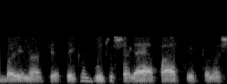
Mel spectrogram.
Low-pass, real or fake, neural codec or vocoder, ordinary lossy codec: 3.6 kHz; real; none; Opus, 32 kbps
